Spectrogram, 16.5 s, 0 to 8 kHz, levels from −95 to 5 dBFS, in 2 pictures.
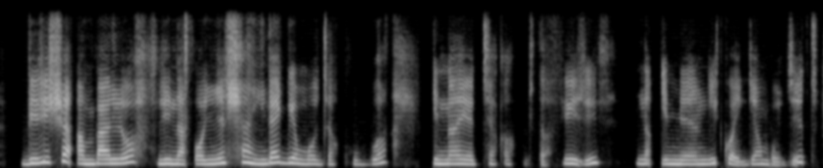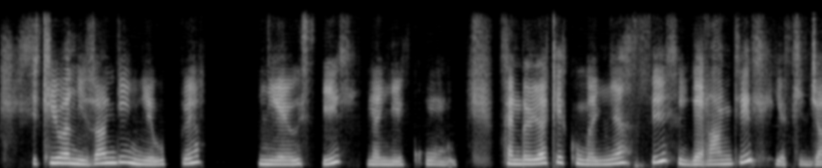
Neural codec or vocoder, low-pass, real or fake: codec, 16 kHz, 1 kbps, FunCodec, trained on Chinese and English, 50 frames a second; 7.2 kHz; fake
